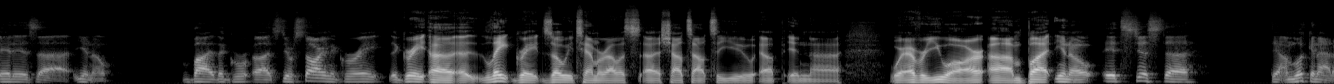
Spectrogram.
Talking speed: 190 wpm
